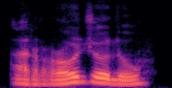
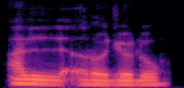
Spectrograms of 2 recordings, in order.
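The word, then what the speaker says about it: الرجل: But when I said al-rajulu, I didn't pronounce that lam. I didn't say al-rajulu.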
